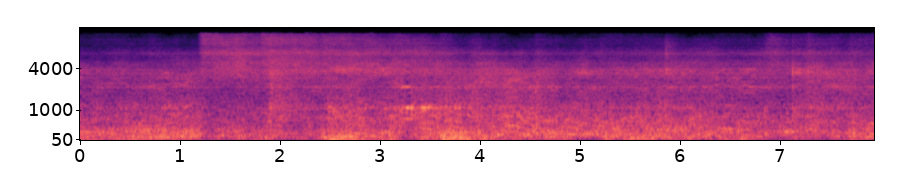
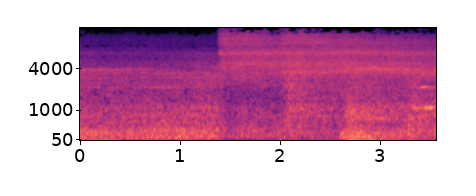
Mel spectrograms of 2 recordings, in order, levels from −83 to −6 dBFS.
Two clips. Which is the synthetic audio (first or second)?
first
